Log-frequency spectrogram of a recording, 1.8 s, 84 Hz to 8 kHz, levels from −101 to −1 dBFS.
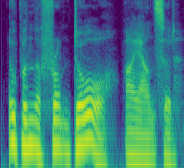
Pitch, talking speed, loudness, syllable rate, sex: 130 Hz, 195 wpm, -17 LUFS, 5.9 syllables/s, male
